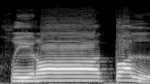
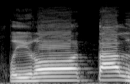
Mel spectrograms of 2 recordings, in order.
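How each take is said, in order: No difference in how they are said.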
